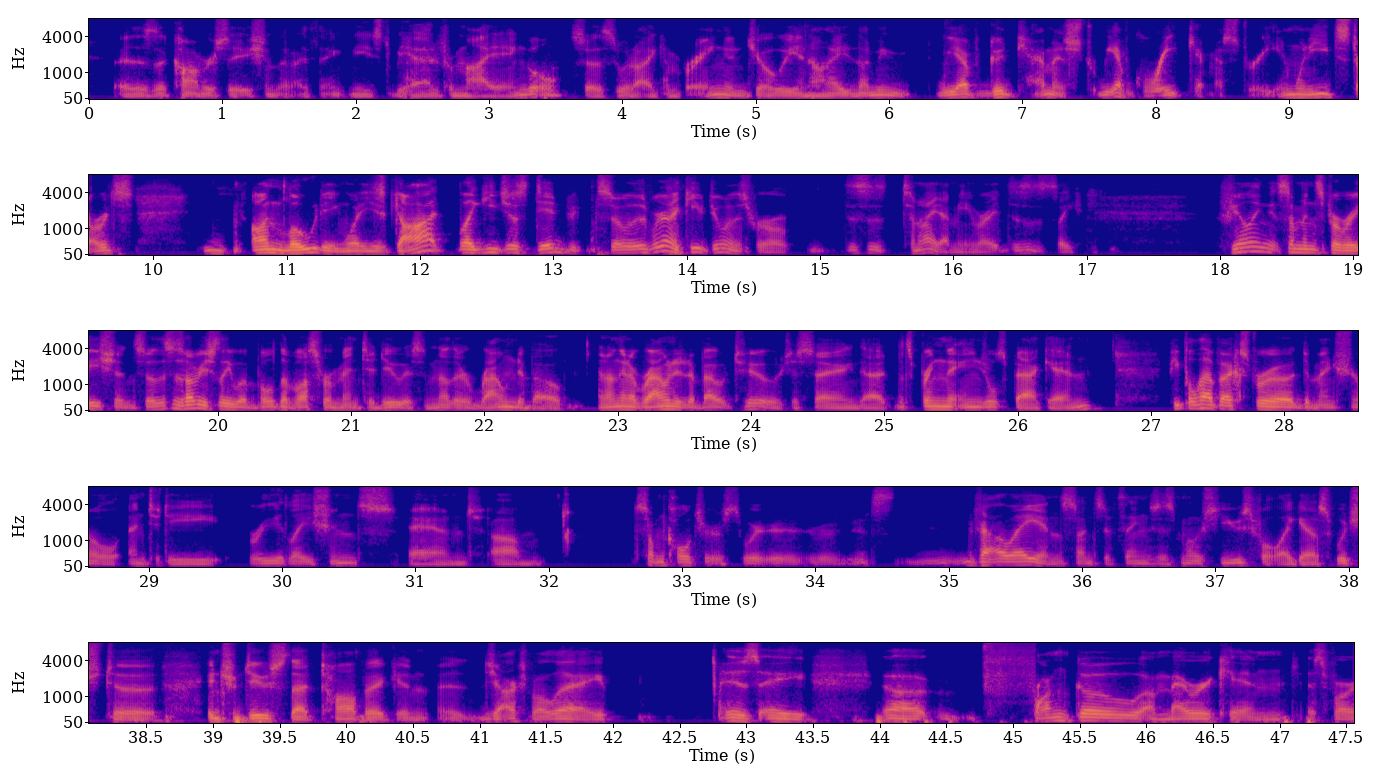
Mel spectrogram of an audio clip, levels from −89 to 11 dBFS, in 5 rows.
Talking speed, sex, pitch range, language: 170 wpm, male, 80-110 Hz, English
